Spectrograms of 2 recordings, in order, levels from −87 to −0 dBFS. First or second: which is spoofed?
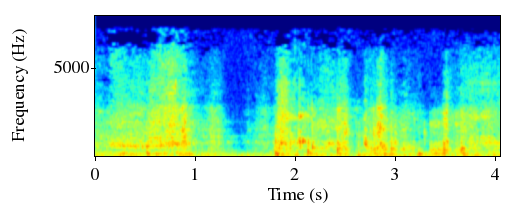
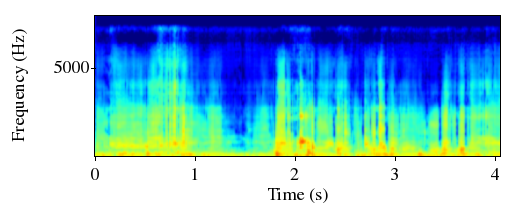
second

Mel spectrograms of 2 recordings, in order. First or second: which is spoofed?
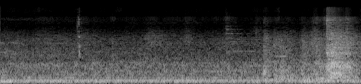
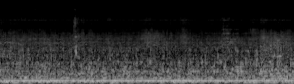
second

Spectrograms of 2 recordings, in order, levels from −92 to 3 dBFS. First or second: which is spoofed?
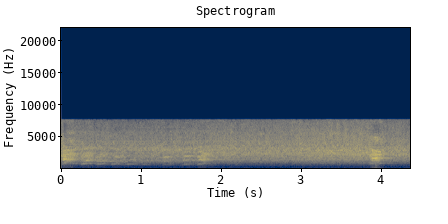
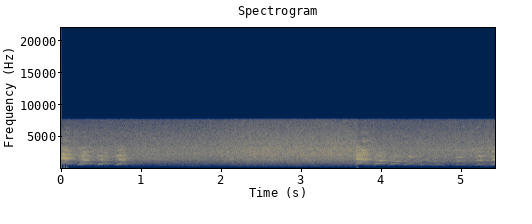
first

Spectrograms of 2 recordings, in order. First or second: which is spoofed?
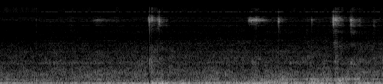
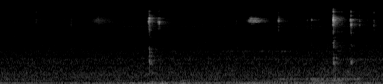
first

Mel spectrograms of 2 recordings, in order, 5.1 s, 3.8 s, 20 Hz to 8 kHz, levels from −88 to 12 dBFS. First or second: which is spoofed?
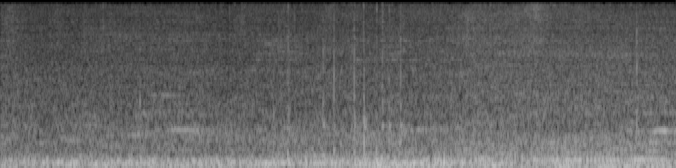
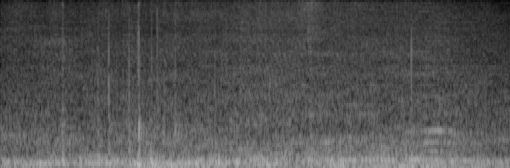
second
